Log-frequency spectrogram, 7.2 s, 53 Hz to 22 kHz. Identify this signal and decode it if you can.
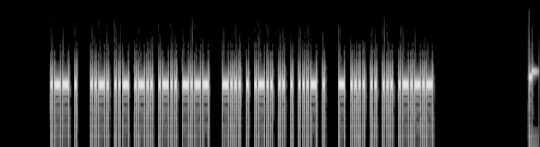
Morse code, heard as a keyed tone, about 44 wpm, 700 Hz. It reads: WE FULLY BELIEVE THIS.
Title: Sentences from Top 1300 Words 45wpm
